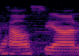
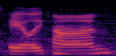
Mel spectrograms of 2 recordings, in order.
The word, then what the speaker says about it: halcyon: You know, like, my whole life growing up, I read the word halcyon wrong and thought it was Halicon. And I just pronounced it like that in my head all the time. Like the Halicon days.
